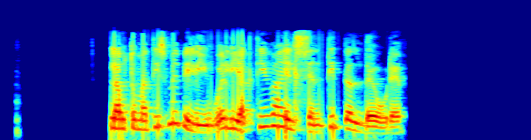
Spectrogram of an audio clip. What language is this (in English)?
Catalan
